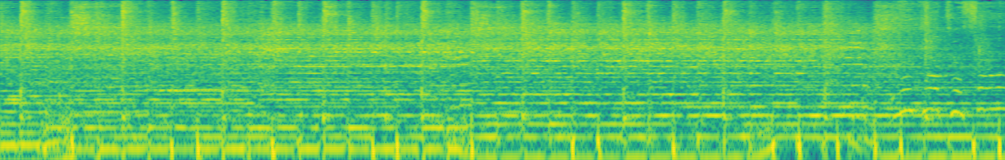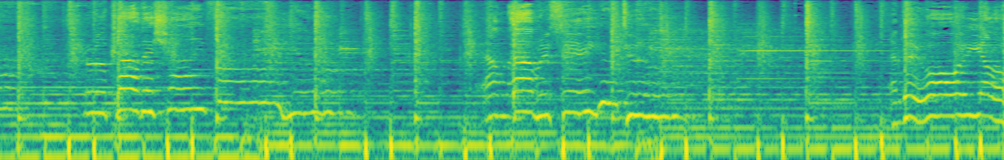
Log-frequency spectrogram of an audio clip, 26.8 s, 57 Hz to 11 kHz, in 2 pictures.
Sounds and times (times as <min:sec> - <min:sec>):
Music: 0:00.0 - 0:26.7
Male singing: 0:11.8 - 0:13.8, 0:14.4 - 0:18.2, 0:19.8 - 0:22.6, 0:25.2 - 0:26.7.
